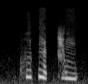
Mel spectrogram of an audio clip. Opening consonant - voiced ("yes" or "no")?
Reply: no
